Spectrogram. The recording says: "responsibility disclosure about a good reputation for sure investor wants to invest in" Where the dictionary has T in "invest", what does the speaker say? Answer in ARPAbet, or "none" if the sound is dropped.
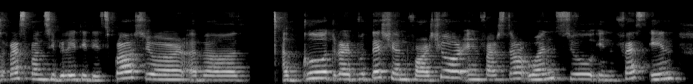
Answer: T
